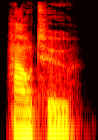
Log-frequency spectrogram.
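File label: "how to", British English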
